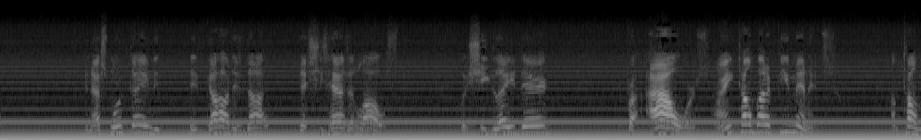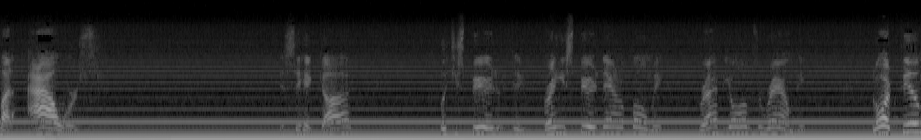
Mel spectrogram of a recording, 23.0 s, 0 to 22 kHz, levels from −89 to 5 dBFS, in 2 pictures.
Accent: American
